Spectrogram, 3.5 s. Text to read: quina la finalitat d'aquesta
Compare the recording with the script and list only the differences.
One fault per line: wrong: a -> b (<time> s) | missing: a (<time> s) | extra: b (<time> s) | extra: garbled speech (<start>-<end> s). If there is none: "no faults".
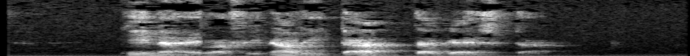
no faults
